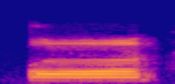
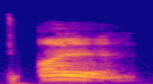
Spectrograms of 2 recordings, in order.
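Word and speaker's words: قل: Jangan sampai qul qul qul. Nah, dia agak bingungkan tuh. U apa? A qul. Qol. Nah, tapi qul ya. U-nya jelas.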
